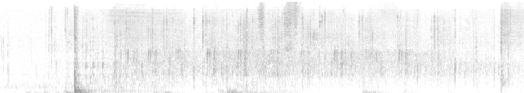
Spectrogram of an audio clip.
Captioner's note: applause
